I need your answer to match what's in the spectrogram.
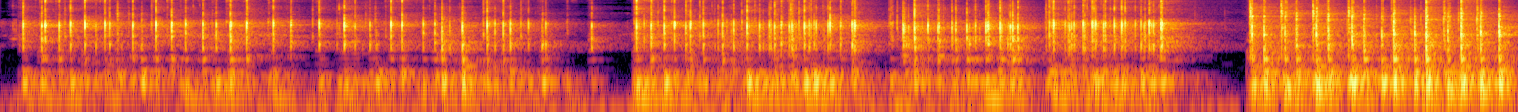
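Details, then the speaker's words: Keyboard with Gateron Black Ink switches on an aluminum plate, as bought used: fast clacky typing with hollow rattly bottom-outs; loud spacebar stabilizer rattle. "The rattle on the spacebar was so brutal that I didn't really use this board on a daily basis, as I had other cheaper boards that had better sound than this."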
